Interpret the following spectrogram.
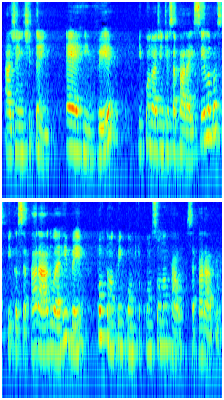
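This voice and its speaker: A woman's voice: mid-range voice, normal speed. Patient woman teacher in echoey room. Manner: patient, spells out each step for children; voices pupils' questions herself. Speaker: primary school teacher. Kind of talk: remote class lesson. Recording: echoey room with faint background hiss.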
